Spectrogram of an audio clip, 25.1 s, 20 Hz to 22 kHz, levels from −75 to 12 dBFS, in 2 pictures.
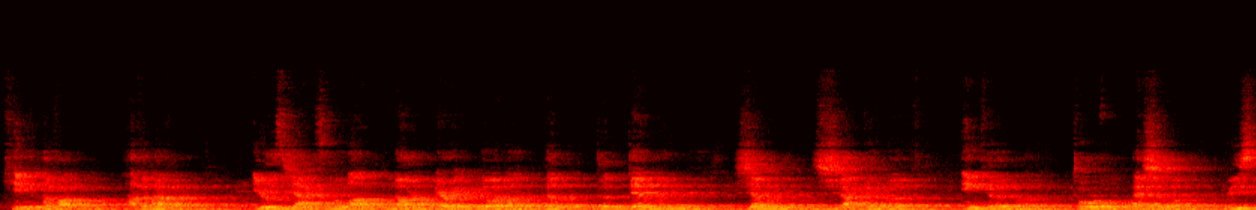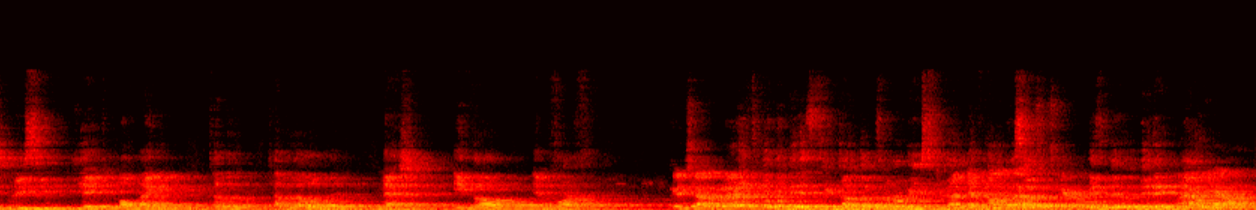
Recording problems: room echo; strong; dies away in 2.9 s
off-mic speech; far
murmuring crowd; faint; throughout; 25 dB below the speech

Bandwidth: 14.5 kHz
